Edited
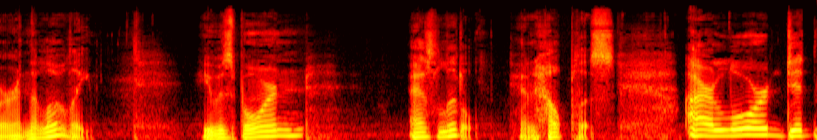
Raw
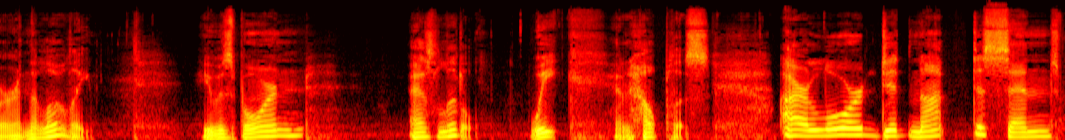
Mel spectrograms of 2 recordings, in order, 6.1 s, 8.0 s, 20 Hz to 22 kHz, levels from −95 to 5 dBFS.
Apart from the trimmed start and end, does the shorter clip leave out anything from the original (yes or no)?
yes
